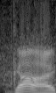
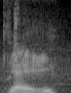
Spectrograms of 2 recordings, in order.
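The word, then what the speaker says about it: Gueye: Guy commits the foul. That's her third. I think I'm mispronouncing her name. I think it's supposed to be Gay instead of Guy. It's spelled G-U-E-Y-E.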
